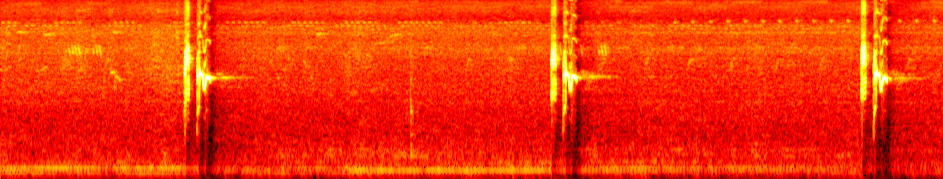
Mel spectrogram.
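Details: Sooty-headed bulbul calling, used as a lure recording for other bulbuls: three short, sharp chirps with a quick downward tail, spaced about three to four seconds apart over a low, steady background rumble.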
